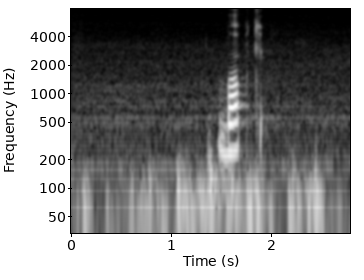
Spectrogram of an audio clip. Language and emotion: Russian, neutral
